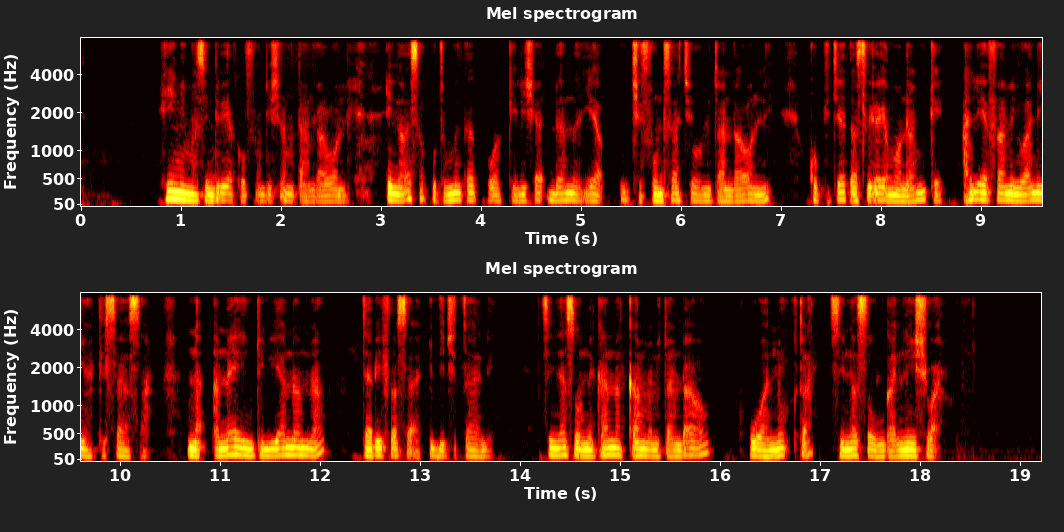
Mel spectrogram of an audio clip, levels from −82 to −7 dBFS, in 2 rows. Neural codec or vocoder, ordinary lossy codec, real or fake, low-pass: codec, 16 kHz in and 24 kHz out, 1.1 kbps, FireRedTTS-2 codec; Opus, 64 kbps; fake; 7.2 kHz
